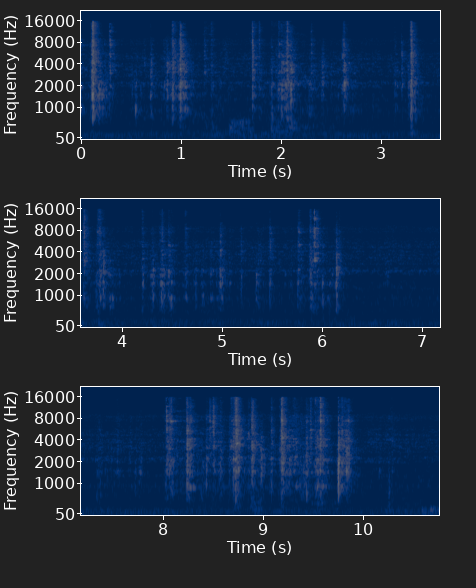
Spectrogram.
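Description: Faint, irregular clicks and light taps from hands working at a desk, bunched near the start and again near the end, over a low steady hum.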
